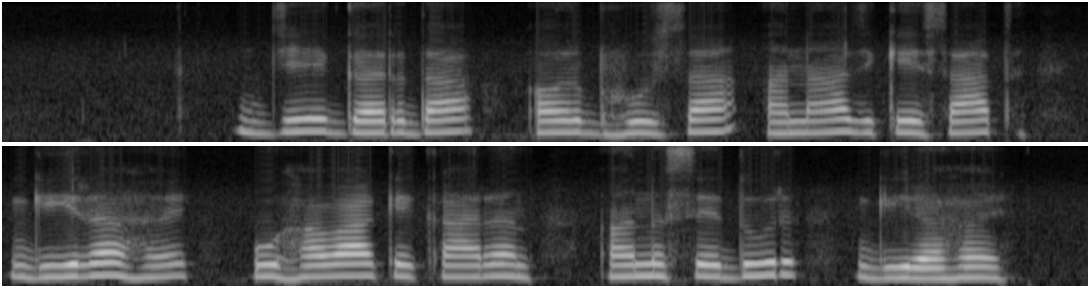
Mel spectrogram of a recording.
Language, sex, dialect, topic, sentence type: Magahi, female, Central/Standard, agriculture, statement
